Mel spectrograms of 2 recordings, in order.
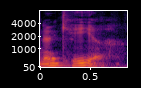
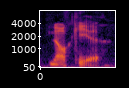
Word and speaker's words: Nokia: Nokia. Nokia. How do you say it, Harry? Nokia. Yeah. Yeah, Nokia. Okay. No, I don't think any American would pronounce that spelling with like a nah sound.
